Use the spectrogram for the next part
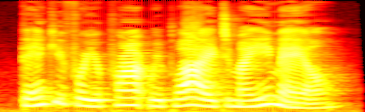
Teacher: we stress the noun, so we're going to stress reply more than prompt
